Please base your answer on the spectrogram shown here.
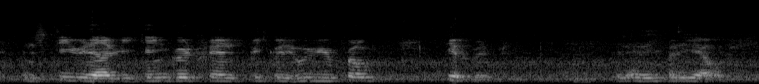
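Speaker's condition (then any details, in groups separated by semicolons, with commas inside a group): Cerebral palsy; from birth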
